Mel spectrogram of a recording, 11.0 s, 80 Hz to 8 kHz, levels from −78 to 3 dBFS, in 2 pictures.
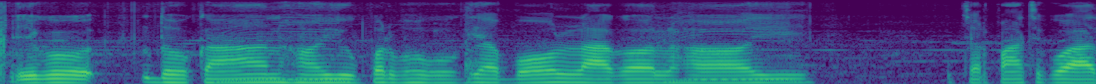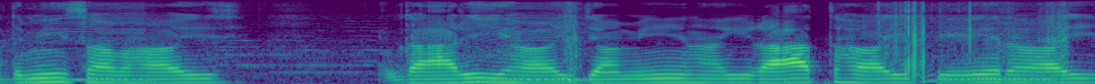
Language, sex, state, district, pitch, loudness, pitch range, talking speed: Hindi, male, Bihar, Vaishali, 130 Hz, -20 LUFS, 130-135 Hz, 120 wpm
